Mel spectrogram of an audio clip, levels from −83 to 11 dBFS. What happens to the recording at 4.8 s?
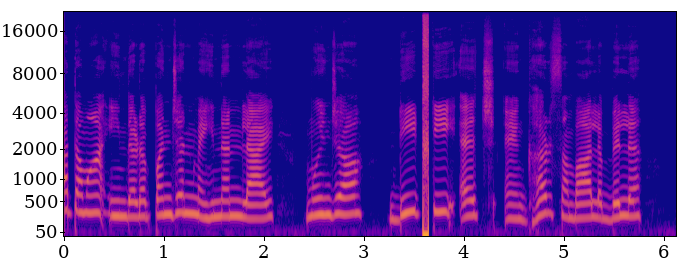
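Nothing goes wrong at 4.8 s; the speech there plays through intact, with no dropout, click or distortion.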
